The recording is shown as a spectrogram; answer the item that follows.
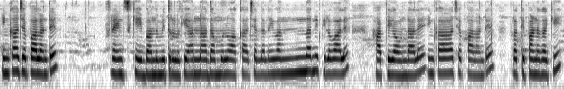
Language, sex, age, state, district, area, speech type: Telugu, female, 18-30, Telangana, Nalgonda, rural, spontaneous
